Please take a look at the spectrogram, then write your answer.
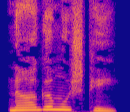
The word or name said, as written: ನಾಗಮುಷ್ಠಿ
